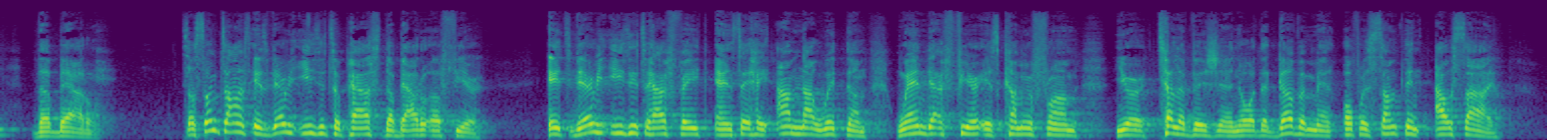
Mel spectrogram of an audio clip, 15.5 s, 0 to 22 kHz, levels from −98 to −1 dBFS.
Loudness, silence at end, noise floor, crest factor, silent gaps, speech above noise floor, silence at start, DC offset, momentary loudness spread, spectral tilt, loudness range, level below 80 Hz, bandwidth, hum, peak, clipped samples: -19 LUFS; 0.5 s; -69 dBFS; 18 dB; none; 51 dB; 0 s; under 0.1%; 7 LU; -7 dB/octave; 1 LU; -64 dBFS; 14.5 kHz; none; 0 dBFS; under 0.1%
